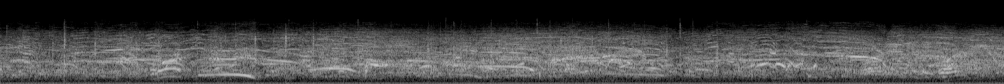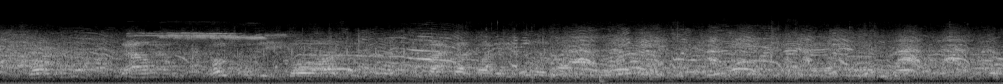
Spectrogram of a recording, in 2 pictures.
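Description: Football crowd in the stands, many voices shouting and calling out over one another, with a whistle blowing for about a second near the middle.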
